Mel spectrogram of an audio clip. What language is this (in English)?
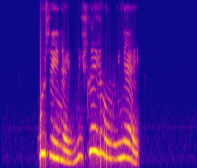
Bashkir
